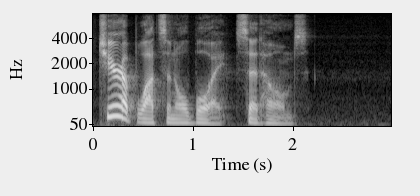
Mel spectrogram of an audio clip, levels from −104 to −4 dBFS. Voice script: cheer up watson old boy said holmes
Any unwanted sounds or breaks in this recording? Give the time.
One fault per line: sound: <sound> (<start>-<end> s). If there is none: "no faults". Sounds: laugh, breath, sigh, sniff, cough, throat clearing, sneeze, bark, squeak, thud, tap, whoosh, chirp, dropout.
no faults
